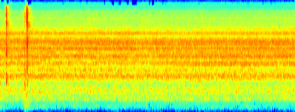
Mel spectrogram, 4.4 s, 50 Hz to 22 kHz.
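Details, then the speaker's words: National SG-585 suitcase radiogram (circa 1969–70) in phono mode at 33 RPM, before restoration: a steady, even hiss across the upper range drowns out the music; record playback is noisy. "And cowboy music bit noisy."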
